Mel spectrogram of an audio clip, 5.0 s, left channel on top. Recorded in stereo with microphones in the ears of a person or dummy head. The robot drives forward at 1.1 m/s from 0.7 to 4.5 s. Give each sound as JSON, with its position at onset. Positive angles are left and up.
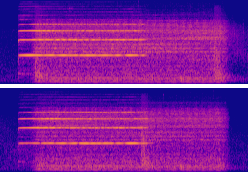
{"t": 0.4, "sound": "a violin", "side_deg": 30, "distance_m": 0.6}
